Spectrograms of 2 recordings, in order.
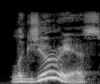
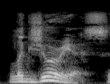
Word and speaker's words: luxurious: Luxurious means elegant. It wasn't very nice, very elegant. By the way, the American pronunciation is luxurious, the way I am reading it.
